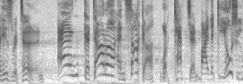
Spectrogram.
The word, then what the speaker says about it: Sokka: I'm Sokka. It rhymes with an Akka.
